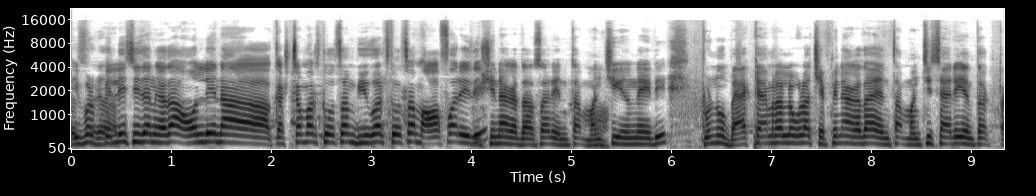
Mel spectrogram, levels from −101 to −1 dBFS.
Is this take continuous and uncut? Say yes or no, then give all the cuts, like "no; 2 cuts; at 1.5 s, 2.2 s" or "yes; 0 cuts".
no; 1 cut; at 4.2 s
